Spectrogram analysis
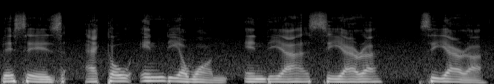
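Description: A man's voice: medium pitch, slow pace, mellow, slight background noise. An older man operating a radio on stage with a handheld microphone, formally spelling out call signs in phonetic alphabet. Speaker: radio operator hosting a school contact. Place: school hall stage.

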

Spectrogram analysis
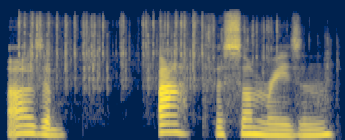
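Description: A young adult woman hosts a gaming video, offering casual playthrough commentary as she thinks aloud and reacts while playing. Her medium-pitched voice is bright and forceful, a little slow, picked up by a close desk mic on an arm in a small room at home, with slight background noise.

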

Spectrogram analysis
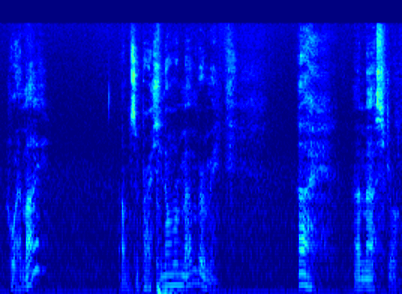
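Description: With a mid-range voice carrying a little hiss or hum, a man acts out a playful, obsessive young intruder in an ASMR roleplay. He coaxes the listener like a doting owner, smug and playful, pausing hesitantly and murmuring asides.

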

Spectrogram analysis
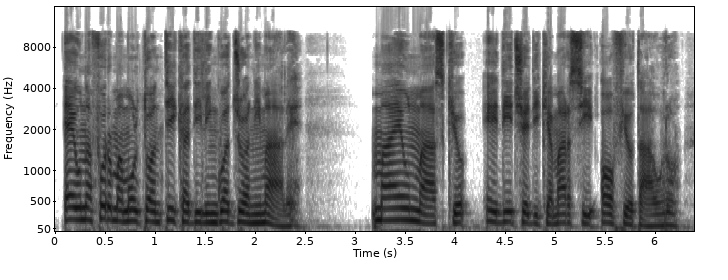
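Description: A man's voice: a little high, expressive, moderate pace, a bit bright, dry recording, studio quality. A man voicing a nervous young satyr who talks in a hesitant, slightly awkward way, in an audiobook. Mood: eager.

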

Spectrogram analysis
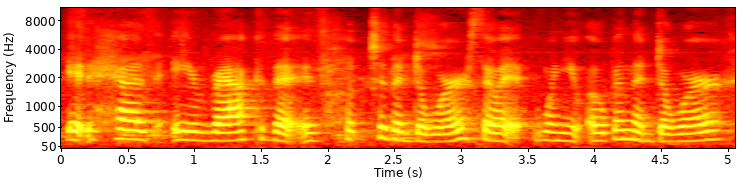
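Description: A home vlogger in her thirties speaks in a mid-range voice with fairly even intonation, a little slowly, as she shows off a large house with an open-plan living room and kitchen. She holds the camera herself, staying off screen, and chats casually and cheerfully with many fillers. Slight background noise is audible, and the recording is rough.

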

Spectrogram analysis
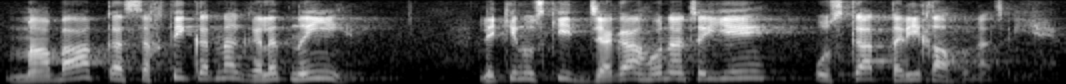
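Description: A man giving a colloquial, lively religious workshop talk, acting out exchanges between parents and children. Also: high voice, measured pace. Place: large mosque hall, indoors. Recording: reverberant mosque hall.

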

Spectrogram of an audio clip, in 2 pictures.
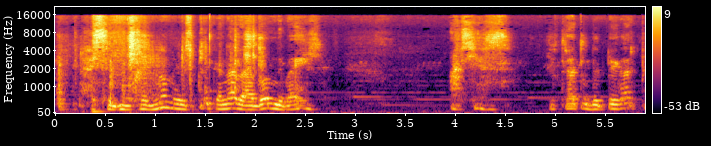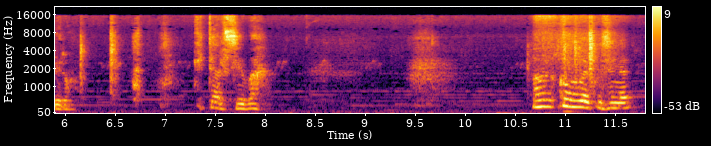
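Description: A woman's voice: lowish voice, normal speed, pauses often, warm tone, faint music behind, natural voice. A woman playing a henpecked old pensioner man who complains plaintively, in Andean Peruvian Spanish, in a comedy sketch. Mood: complaining. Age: over 60.

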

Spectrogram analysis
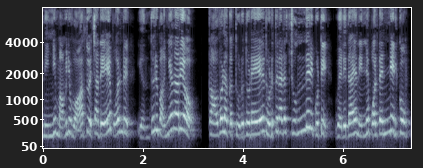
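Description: A woman's voice: on the high side, lively intonation, fast talker, lightly acted. A woman voicing a doting aunt who fusses over a newborn in a toy-play story. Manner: fussing, gushing.

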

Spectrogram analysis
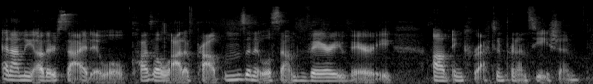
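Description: A woman speech-language pathologist giving a casual step-by-step software tutorial, explaining as she clicks, with frequent ums. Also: lowish voice, steady tone, fairly quick, gravelly, breathy edge. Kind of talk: screen-recorded software tutorial.

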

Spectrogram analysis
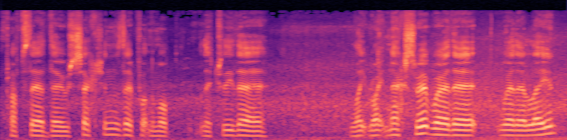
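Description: Chatting to viewers he calls "guys," an English-accented man rambles through a casual vlog about his drone footage, filmed outdoors near a construction site. His voice is fairly high-pitched yet dark in tone, steady and a little fast, with a little hiss or hum behind it.

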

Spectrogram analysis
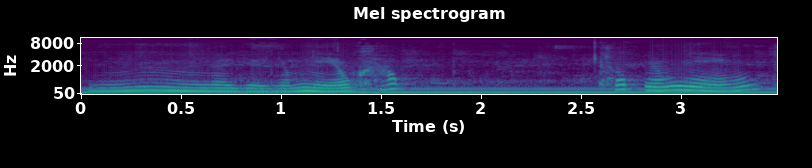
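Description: A woman's voice: medium pitch, measured pace, lo-fi sound, music in the background. A young mother, filming her kids and coaxing them, talking to viewers in a casual, playful way. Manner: coaxing, playful, repeats short commands to children.

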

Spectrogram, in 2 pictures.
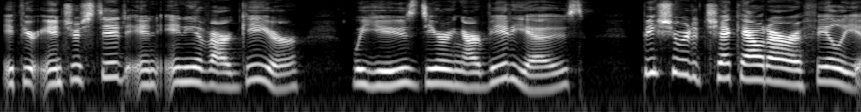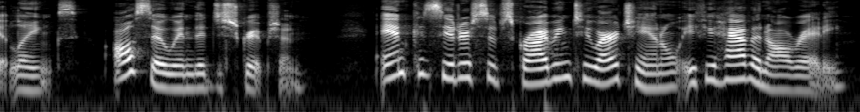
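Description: A woman's voice: medium pitch, expressive, normal speed, fairly bright tone, clear, resonant tone, no room sound, clean studio sound. A woman co-hosting a camping vlog, giving friendly channel notes to viewers. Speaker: vlog co-host. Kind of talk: casual vlog talk to camera.

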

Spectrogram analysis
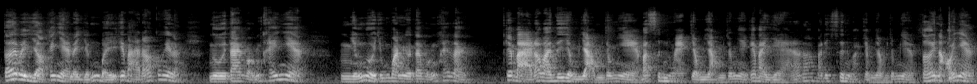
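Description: A man's voice: mid-range voice, animated, racing, a bit bright, echoey room, slight background noise. A man with a Southern Vietnamese accent telling a ghost story in a chatty, familiar way to his listeners. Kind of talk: casual spoken storytelling.

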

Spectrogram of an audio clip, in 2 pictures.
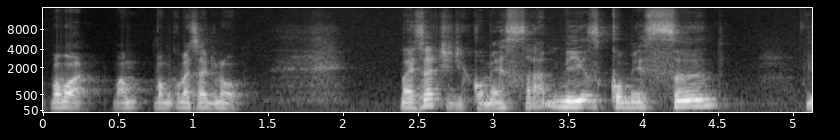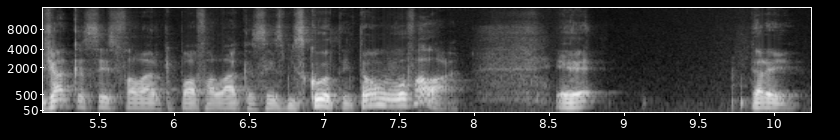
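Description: Man, older, from Brazil, travel vlogger, animated jokey storytelling, middle-pitched voice. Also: brisk, pauses often. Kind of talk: casual storytelling to camera.

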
